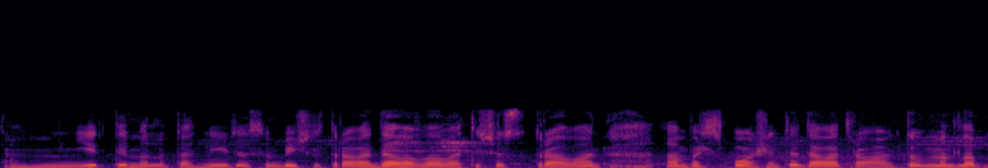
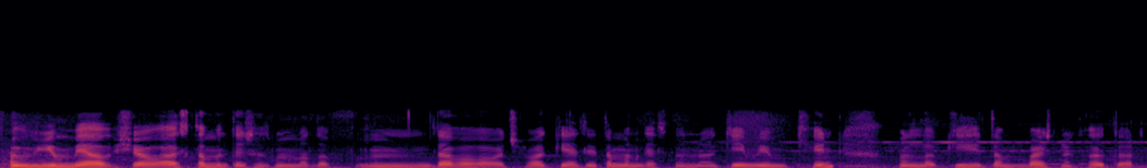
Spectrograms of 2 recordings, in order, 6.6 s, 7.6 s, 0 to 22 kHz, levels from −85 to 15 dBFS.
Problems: background sounds at intervals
